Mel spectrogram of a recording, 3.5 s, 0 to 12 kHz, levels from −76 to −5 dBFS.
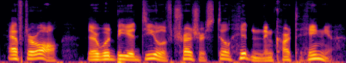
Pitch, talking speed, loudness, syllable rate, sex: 135 Hz, 225 wpm, -18 LUFS, 6.9 syllables/s, male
